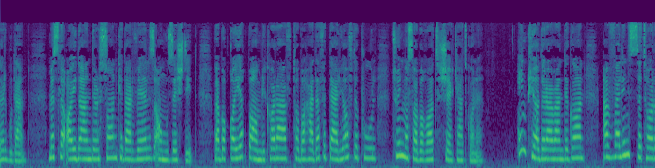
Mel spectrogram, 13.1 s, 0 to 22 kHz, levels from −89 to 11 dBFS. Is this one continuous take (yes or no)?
yes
